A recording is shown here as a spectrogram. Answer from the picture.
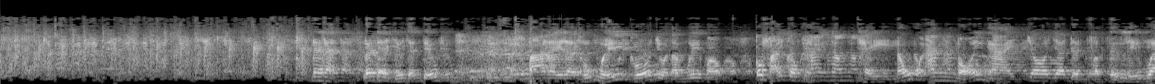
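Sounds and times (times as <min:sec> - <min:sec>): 
applause from a gathering at a Buddhist temple: 0:00.0 - 0:03.9
laughter: 0:00.0 - 0:06.5
speech: 0:03.2 - 0:11.5.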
